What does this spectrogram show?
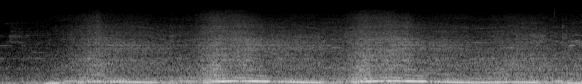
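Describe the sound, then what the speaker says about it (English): A 2012 Kia Sorento LX 2WD engine idles steadily and is revved three times in succession, each rise swelling and falling back to a smooth idle, heard up close with no talking. "we have a nice rev and a smooth idle"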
